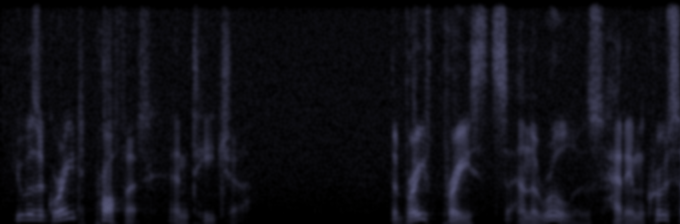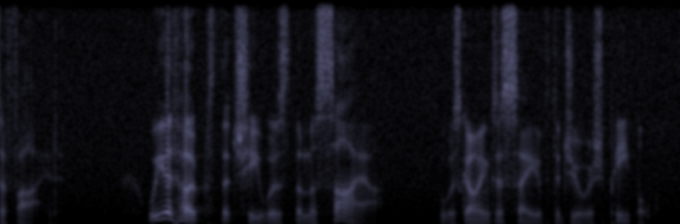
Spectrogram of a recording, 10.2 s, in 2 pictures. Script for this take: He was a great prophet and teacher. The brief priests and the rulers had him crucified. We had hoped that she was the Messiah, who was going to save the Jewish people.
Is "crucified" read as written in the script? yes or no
yes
